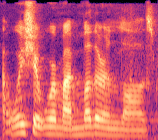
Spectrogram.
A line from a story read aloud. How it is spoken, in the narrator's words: Brown laughed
